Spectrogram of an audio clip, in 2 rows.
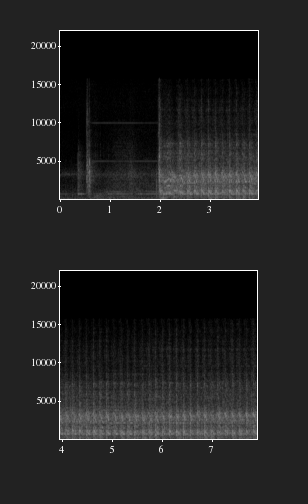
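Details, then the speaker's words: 2021 Chevrolet Silverado 2500 Duramax diesel rebuild, first start attempt, no fuel in the rails: even cranking about 3.5 turns per second with no firing; crank no start, fuel system not yet primed. "like we gotta prime it probably right for the fuel there was no fuel in the rails themselves though that's good i hear it pumping"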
